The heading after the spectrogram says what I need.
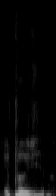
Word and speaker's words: Puig: Ricky Puig. Oh, however the fuck you say his last name. You said it right. Puig, whatever.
